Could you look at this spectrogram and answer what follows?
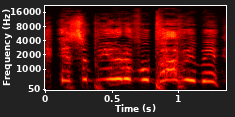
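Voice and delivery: very high, gushing wife imitation; mock wife voice. Imitating the wife pleading to her husband, very high and gushing. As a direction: squeal it like a wife in love with a puppy.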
